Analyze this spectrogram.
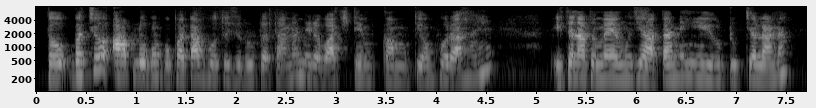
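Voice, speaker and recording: A woman uses a plain, everyday voice with fairly even intonation. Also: fairly high pitch for a woman. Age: 60s. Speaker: religious storyteller. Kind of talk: casual chat; reading aloud.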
